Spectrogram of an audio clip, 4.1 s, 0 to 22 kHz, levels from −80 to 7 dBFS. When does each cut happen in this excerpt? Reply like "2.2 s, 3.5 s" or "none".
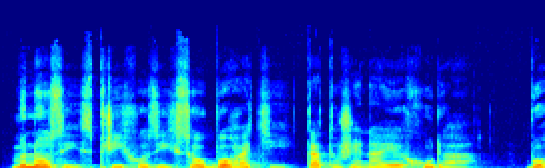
2.2 s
